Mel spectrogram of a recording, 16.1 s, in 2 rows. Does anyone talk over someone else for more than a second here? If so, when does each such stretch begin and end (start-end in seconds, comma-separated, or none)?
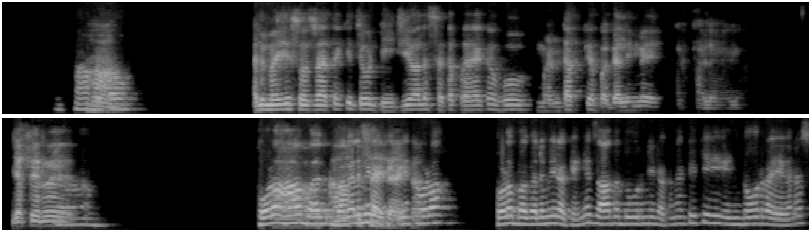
10.8-12.3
